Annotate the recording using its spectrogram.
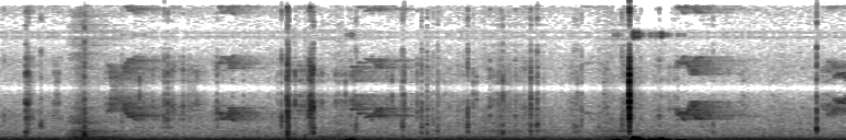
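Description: Quiet woodland ambience with faint high-pitched animal calls, light clicks from the shot-up phone being handled close to the microphone, and two dull thumps close together a little before the end.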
